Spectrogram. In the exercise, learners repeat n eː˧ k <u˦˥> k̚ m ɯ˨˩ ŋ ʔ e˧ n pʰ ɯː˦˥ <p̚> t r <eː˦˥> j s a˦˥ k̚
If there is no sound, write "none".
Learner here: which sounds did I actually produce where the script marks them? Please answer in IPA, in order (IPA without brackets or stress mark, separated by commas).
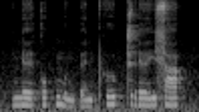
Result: o˦˥, p̚, eː˦˥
